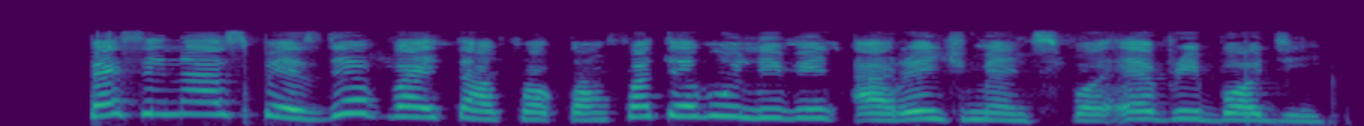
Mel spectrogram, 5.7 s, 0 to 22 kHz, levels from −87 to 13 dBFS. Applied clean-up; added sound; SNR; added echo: neural mask model Resemble Enhance denoiser.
